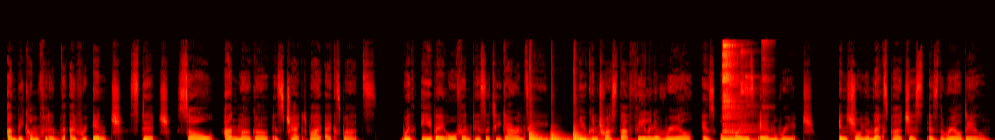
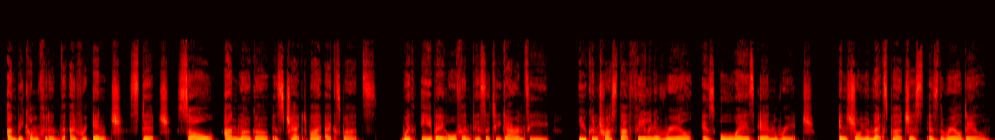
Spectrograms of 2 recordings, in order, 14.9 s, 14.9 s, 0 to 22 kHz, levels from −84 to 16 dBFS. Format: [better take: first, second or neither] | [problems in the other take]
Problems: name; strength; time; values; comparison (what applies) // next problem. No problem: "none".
second | door banging; loud; from 8 to 9 s; peak 4 dB above the speech // jangling keys; loud; at 11 s; peak 5 dB above the speech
